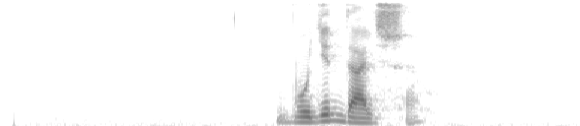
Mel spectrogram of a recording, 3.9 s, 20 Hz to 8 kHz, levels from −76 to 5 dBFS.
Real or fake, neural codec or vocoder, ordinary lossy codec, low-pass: real; none; Opus, 64 kbps; 7.2 kHz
